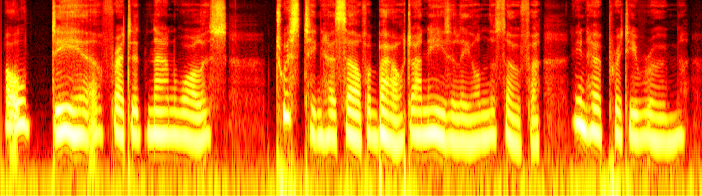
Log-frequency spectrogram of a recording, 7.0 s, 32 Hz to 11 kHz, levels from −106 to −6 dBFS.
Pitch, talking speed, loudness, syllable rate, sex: 190 Hz, 135 wpm, -18 LUFS, 4.7 syllables/s, female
